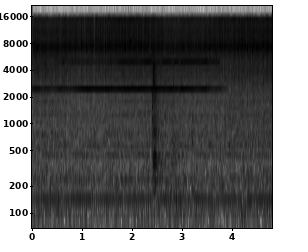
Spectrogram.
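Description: BOPP tape production machinery running: a steady hum and hiss with a thin high whine that stops shortly before the end, and a single knock about two and a half seconds in.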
